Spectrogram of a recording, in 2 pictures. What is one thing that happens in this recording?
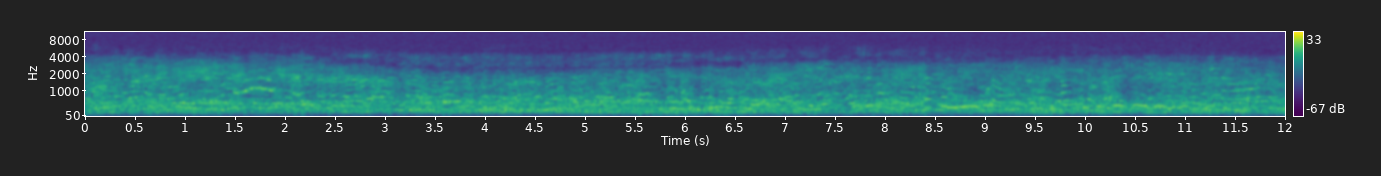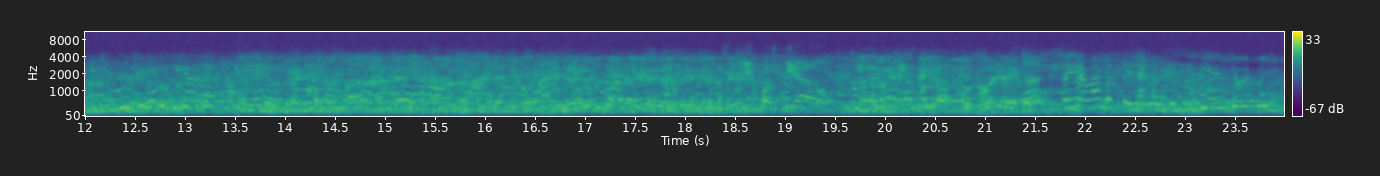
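A crowd of men and women chatter close by in an echoing room.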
